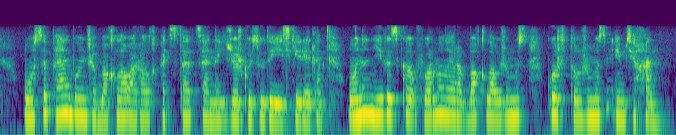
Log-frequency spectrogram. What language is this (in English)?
Kazakh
